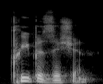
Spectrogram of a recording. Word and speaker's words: preposition: snowed under with something the word is not pronounced preposition we use the short a sound like 10 and bed e e pre preposition we cannot use a long e sound it's a pre preposition preposition we have to use the short sound pre preposition prepositions everybody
